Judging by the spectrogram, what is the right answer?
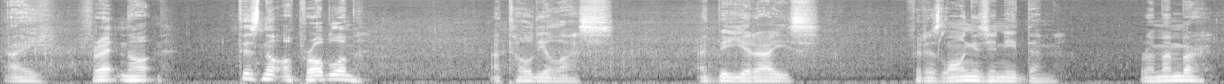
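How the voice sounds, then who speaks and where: A man's voice: on the low side, unhurried, pauses often, lightly acted. Man playing a tender Scottish sailor husband, ambient noise behind. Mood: tender, reassuring. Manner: tender, teasing, given to soft chuckles. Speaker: audio roleplay actor. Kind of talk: intimate romantic audio roleplay, old-fashioned seafaring speech.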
